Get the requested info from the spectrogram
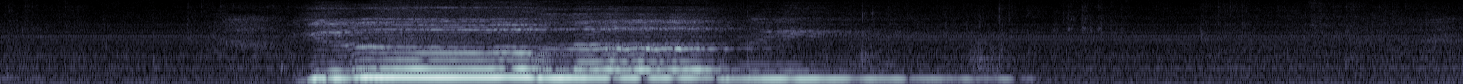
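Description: A woman singing a slow phrase of long held notes that step downward, starting about a second and a half in and fading out about five seconds in.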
